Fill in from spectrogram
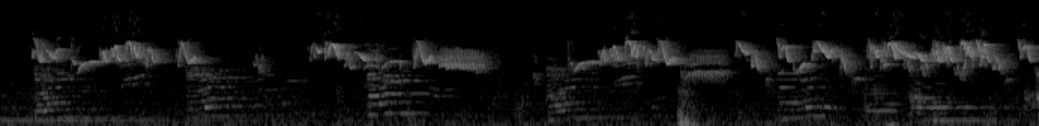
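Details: A grey singer finch and a green singer sing against each other in bursts of bright, quick warbling separated by brief pauses, with one lower buzzy note partway through.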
